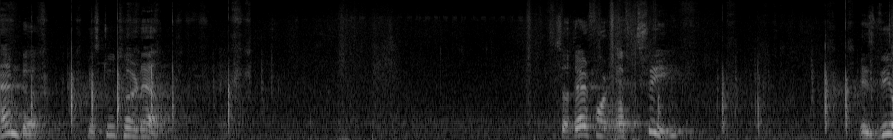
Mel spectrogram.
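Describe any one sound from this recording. A middle-aged man lectures calmly through a microphone in a large room.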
